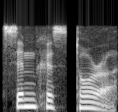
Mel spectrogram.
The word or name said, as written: Simchas Torah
